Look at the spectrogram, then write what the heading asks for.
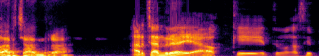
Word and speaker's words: Arcandra: Untuk nama Bapak itu sebenarnya dibacanya Arkandra atau Archandra nih, Pak? Karena kan banyak versi ya saya dengar nih. Yang benar tuh Archandra.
